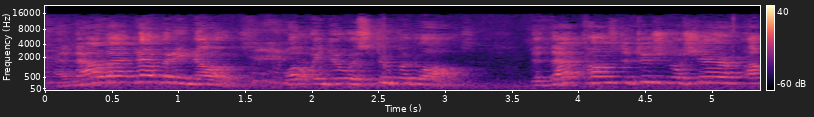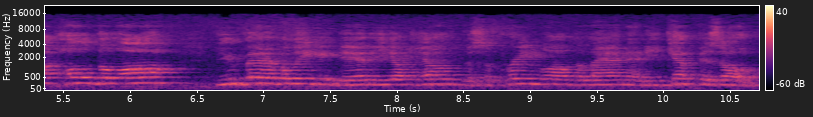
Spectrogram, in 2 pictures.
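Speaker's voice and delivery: loud, high, forceful speech to a crowd; impassioned rally oratory. Acted. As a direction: drive it home like a fiery stump speaker. Rallies audience at full force.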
